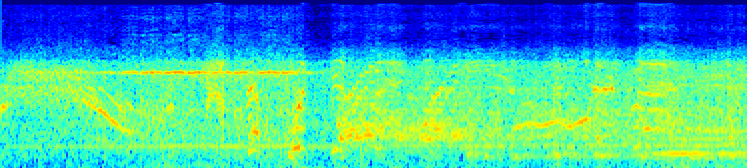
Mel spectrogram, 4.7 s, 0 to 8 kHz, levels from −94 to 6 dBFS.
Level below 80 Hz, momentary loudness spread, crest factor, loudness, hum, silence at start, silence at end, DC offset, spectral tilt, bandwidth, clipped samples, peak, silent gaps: -54 dBFS; 7 LU; 16 dB; -24 LUFS; none; 0 s; 0 s; under 0.1%; -5.5 dB/octave; 7.8 kHz; under 0.1%; -10 dBFS; none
